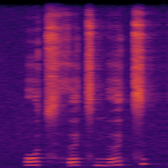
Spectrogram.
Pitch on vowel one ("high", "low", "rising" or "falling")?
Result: rising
